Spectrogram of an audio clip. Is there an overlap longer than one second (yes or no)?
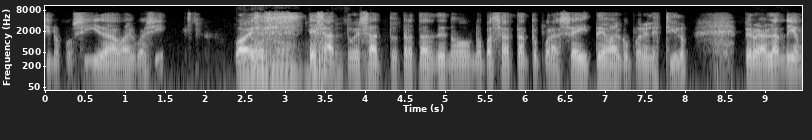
yes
